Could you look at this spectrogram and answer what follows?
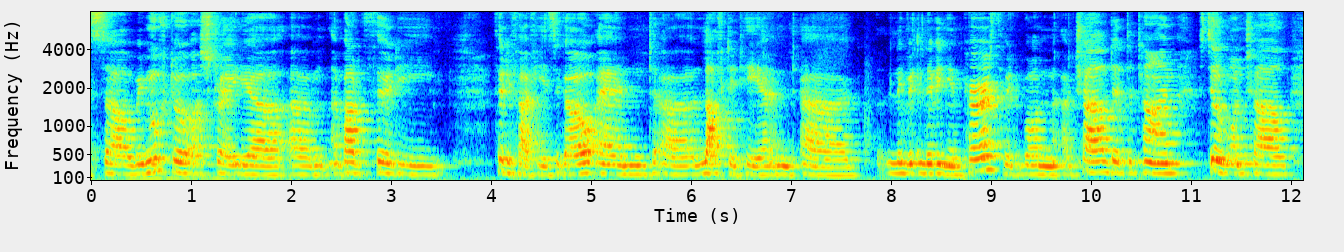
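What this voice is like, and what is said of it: Austrian accent. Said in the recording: “my accent is Austrian and I'm originally from Austria”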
